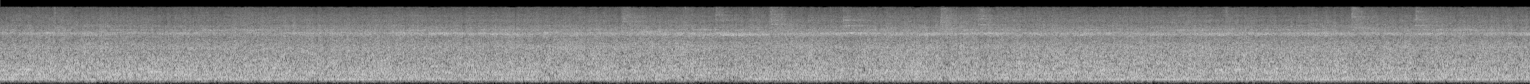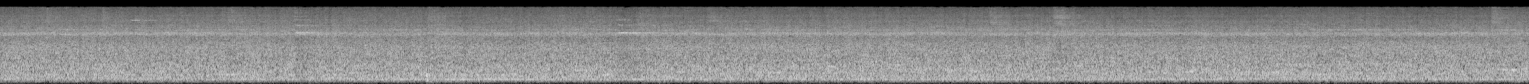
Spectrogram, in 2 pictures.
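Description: Steady, loud machinery noise of a running bottling line: a Krones filler and conveyor moving glass bottles, a constant din with a faint steady high whine through it.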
